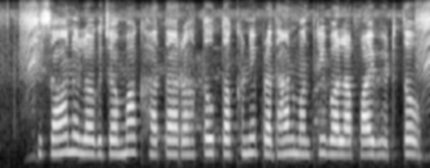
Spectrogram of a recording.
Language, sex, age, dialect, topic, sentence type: Maithili, female, 31-35, Bajjika, banking, statement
